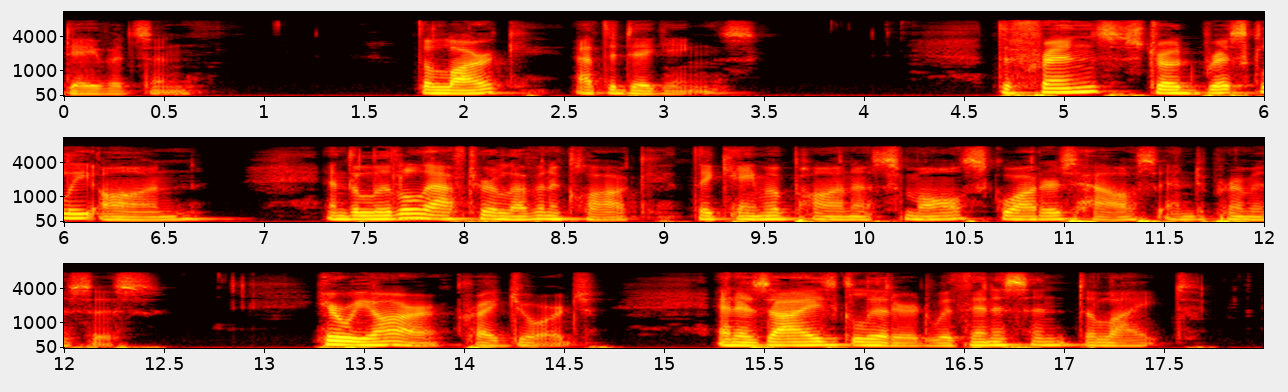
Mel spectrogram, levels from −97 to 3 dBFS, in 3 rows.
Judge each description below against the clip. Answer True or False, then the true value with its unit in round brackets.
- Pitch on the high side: False (125 Hz)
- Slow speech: True (125 wpm)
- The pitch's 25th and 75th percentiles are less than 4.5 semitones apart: True (2.9 semitones)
